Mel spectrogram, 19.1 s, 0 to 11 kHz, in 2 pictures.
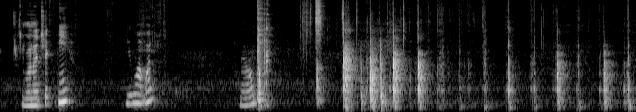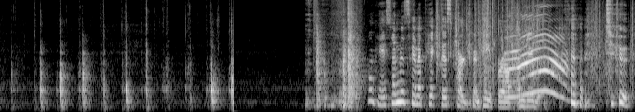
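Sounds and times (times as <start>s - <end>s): knife chopping on paper: 5.2s - 13.1s.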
